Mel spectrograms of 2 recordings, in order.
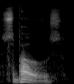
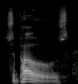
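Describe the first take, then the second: First: The stress is on the second syllable. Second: The stress is on the second syllable.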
